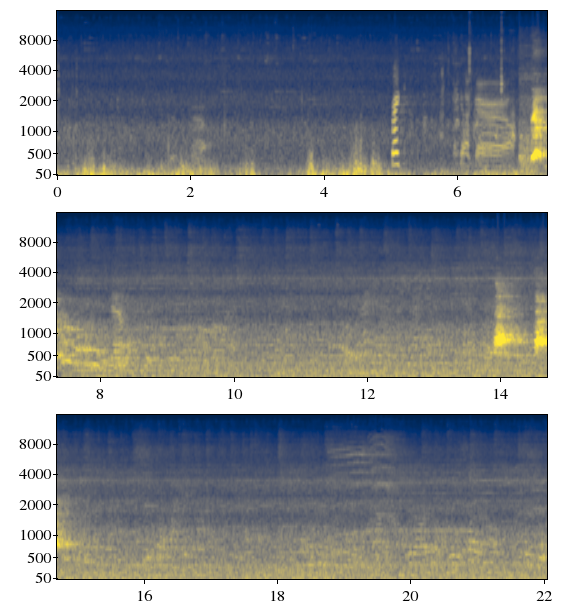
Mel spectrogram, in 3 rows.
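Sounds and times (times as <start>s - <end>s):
store background noise: 6.0s - 22.0s
dog barking: 7.1s - 7.8s, 13.9s - 15.1s
faint high squeaky chirps: 18.7s - 20.0s.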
